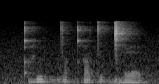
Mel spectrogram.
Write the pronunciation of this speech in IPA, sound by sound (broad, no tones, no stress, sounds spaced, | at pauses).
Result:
qʼ ə̤ n ə̤ ɡ d ɛ qʰ ə t ɪ ɡ͡ǀ ɛ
